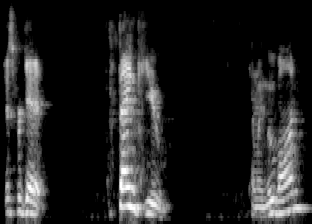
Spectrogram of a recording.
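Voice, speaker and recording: A sullen, sarcastic man back from the dead, acted by a man in a comic play reading. His voice sits fairly high and moves widely in pitch between deadpan remarks. The sound is somewhat dull. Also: takes it slowly, a little hiss or hum, heavily acted. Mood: sardonic, sullen. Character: sarcastic, reluctant man freshly raised from the dead.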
